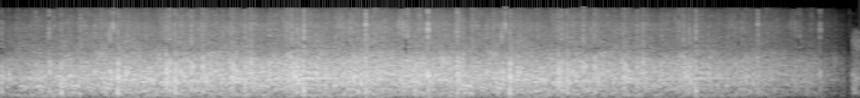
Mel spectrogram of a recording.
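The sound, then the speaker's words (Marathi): Audience applause fills the space, a steady, loud wash of many hands clapping for about four seconds before tapering off at the end, with no talking. “एकदा टाळ्या वाजवा जोरदार.”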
